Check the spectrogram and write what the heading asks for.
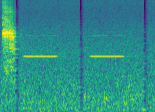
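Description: Faint high-pitched electronic beeps, each about half a second long and about once a second, over a low hiss; a short hissy burst right at the start.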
